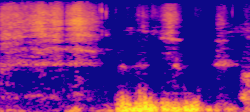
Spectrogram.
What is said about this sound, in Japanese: むちゃくちゃいい感じのセミの鳴き声と、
